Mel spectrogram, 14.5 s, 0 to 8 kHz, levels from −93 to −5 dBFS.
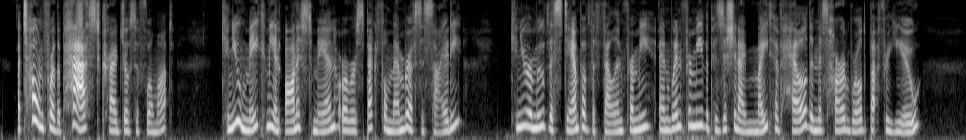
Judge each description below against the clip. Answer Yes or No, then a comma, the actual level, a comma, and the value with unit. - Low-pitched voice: No, high, 230 Hz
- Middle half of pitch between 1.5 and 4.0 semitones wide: No, average, 4.6 semitones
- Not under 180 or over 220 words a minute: Yes, average, 195 wpm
